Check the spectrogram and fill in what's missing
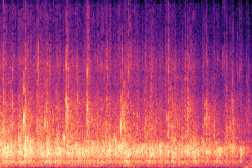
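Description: Conference audience applauding the organisers at a PHP forum, a steady wash of many hands clapping at moderate volume from a sizeable room, continuous without speech.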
